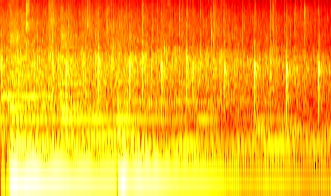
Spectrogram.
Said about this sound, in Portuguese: Se você crê nisso, dê um brado ao Senhor. Dê glória a Deus e aplauda.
